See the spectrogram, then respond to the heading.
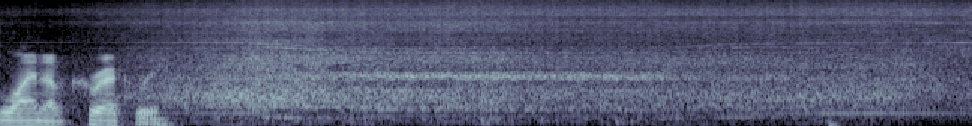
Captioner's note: machine whirs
